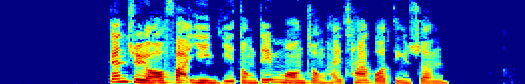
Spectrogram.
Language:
Cantonese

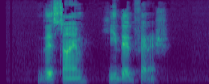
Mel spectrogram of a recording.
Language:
English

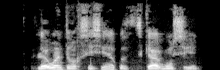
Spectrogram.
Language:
Kabyle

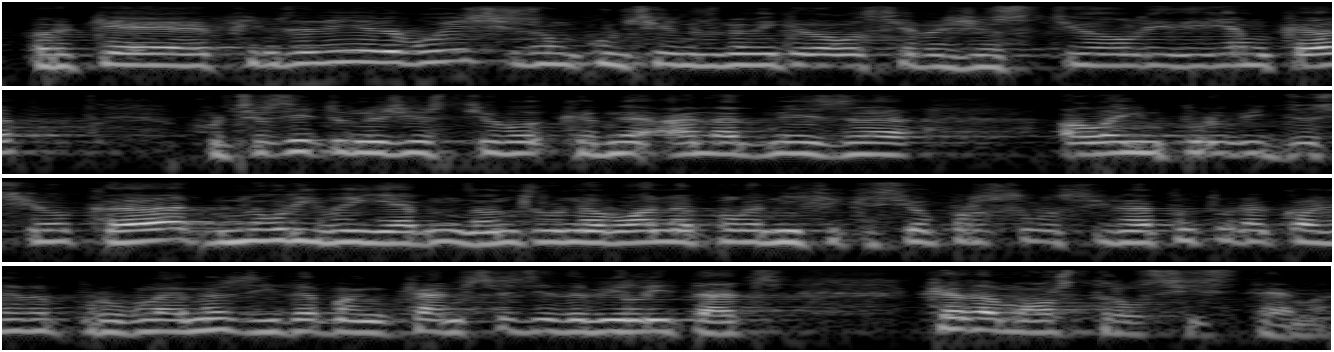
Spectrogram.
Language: Catalan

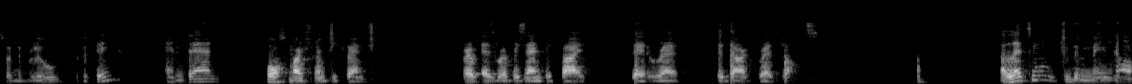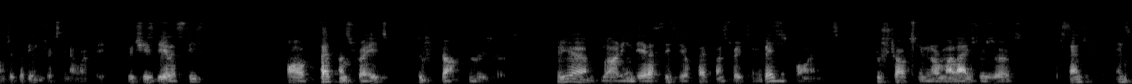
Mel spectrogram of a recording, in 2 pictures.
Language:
English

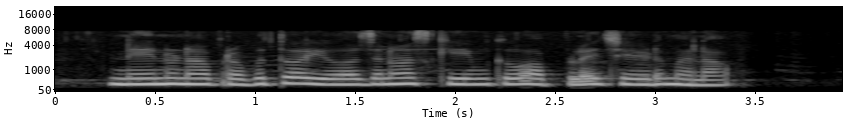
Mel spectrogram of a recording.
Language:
Telugu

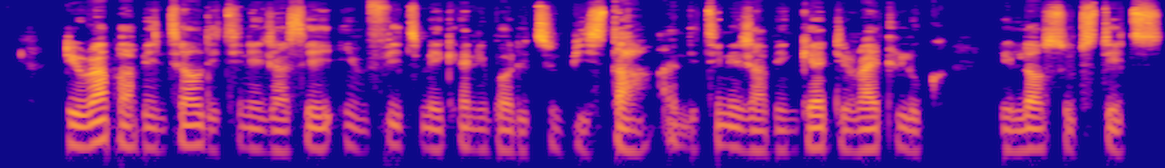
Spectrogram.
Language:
Nigerian Pidgin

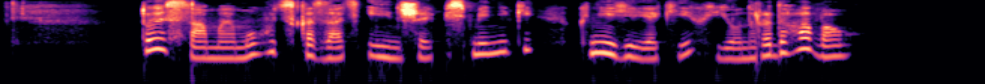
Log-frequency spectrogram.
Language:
Belarusian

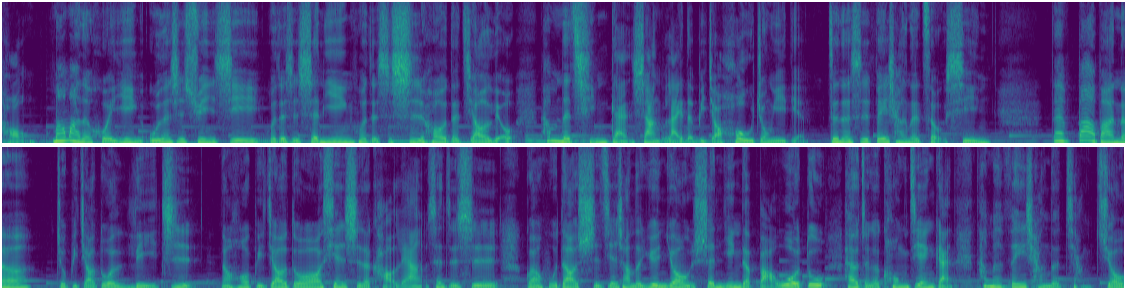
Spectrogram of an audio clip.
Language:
Chinese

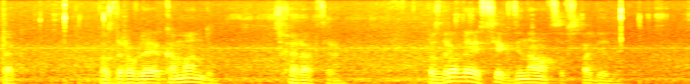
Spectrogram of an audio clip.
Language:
Russian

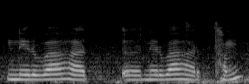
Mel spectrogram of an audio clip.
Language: Sanskrit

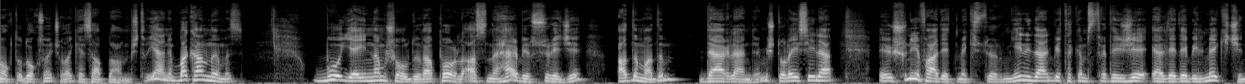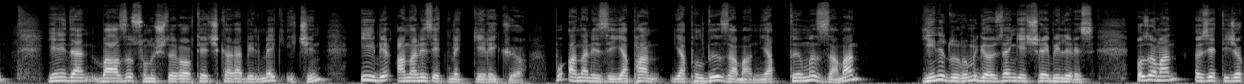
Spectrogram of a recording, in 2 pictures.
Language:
Turkish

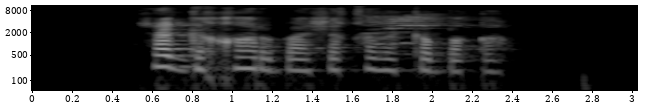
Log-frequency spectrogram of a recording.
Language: Somali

